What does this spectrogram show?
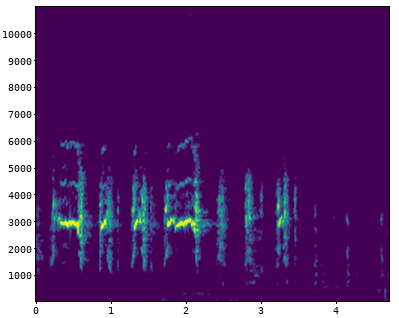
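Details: Chukar partridge, known locally as chakor, from Pakistan: harsh, clipped notes given in uneven bursts, some drawn out and others short, slowing and growing fainter toward the end over a quiet background.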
